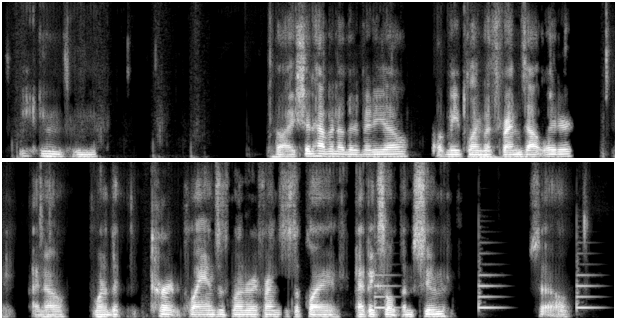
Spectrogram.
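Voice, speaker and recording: A man with fairly low pitch, fairly even intonation and long, frequent pauses, in a dry, close sound with no echo. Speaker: gaming youtuber. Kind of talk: gameplay commentary. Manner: fast.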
